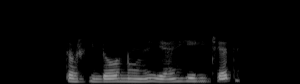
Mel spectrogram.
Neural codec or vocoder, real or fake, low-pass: none; real; 3.6 kHz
